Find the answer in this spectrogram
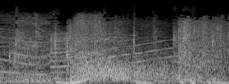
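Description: Cartoon sound effects of a trash bag being launched by catapult: a long whooshing rush with rising tones in it, starting about half a second in, and another short burst near the end, over background music.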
